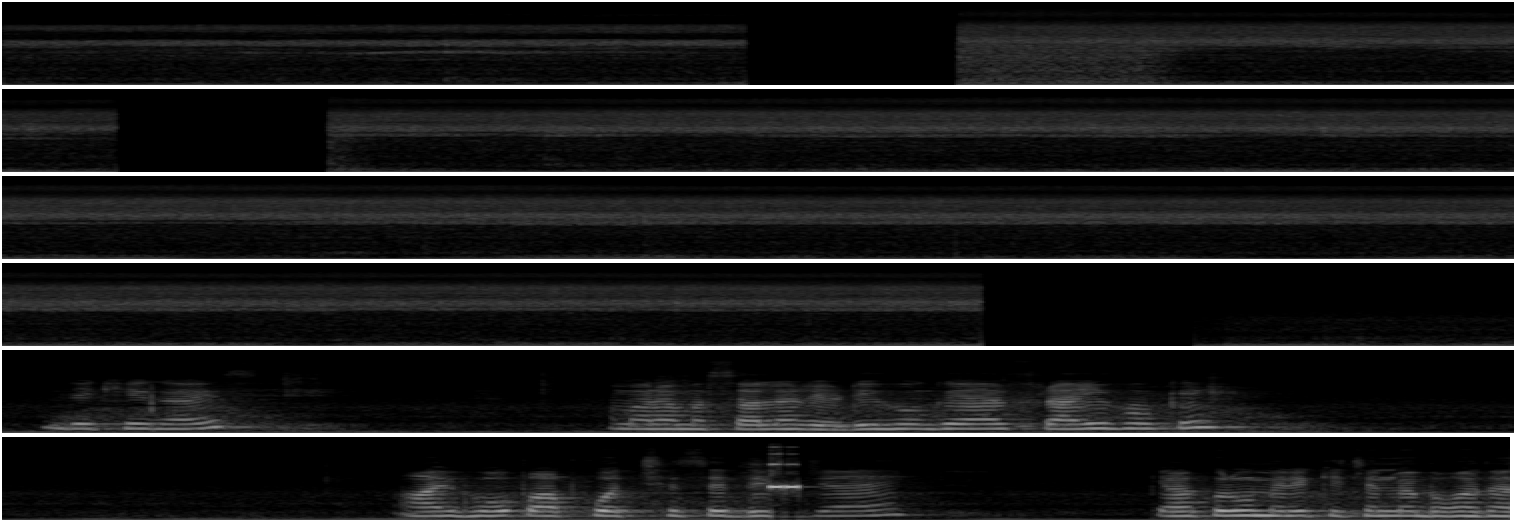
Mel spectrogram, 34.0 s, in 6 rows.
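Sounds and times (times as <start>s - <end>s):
cheese sizzling in ghee: 3.6s - 6.1s, 6.9s - 20.7s.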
